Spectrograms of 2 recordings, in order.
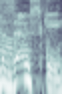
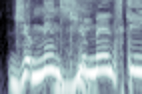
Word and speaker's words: Podziemski: Jaminski.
